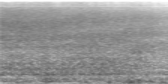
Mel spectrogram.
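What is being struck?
Nothing is struck.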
